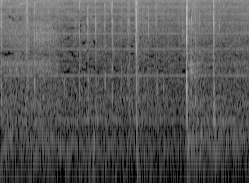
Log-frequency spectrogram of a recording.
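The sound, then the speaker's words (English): Typing a password on a computer keyboard while setting up a login: light, irregular key clicks, soft and steady, with no talk. “Type a default password.”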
